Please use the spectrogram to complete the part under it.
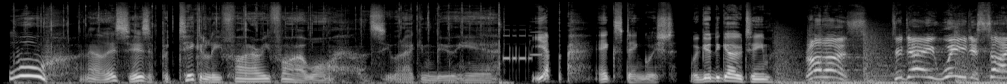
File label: Character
